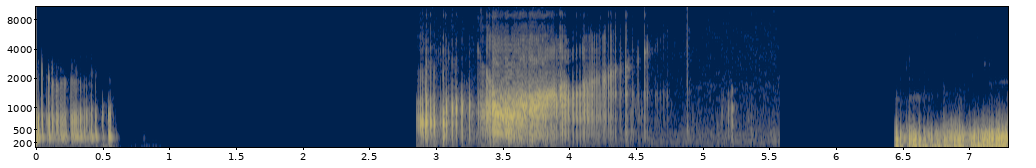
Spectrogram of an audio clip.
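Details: A badger's stomach growling: low gurgling and rumbling bursts separated by silence, a normal bowel sound (borborygmi).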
